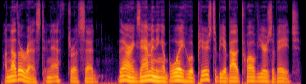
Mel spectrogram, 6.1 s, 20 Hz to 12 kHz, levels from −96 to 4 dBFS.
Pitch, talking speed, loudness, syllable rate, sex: 105 Hz, 185 wpm, -18 LUFS, 5.4 syllables/s, male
